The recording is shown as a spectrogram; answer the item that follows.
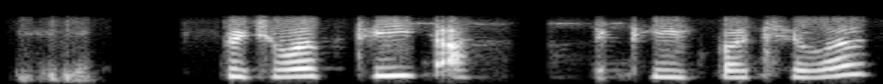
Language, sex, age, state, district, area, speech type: Kashmiri, female, 60+, Jammu and Kashmir, Srinagar, urban, conversation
